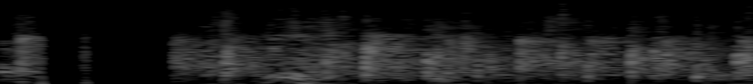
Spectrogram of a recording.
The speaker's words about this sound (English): Somebody give God a hand clap.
